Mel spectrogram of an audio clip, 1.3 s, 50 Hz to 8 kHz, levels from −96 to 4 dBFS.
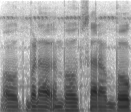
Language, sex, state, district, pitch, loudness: Hindi, male, Jharkhand, Garhwa, 100 Hz, -17 LUFS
